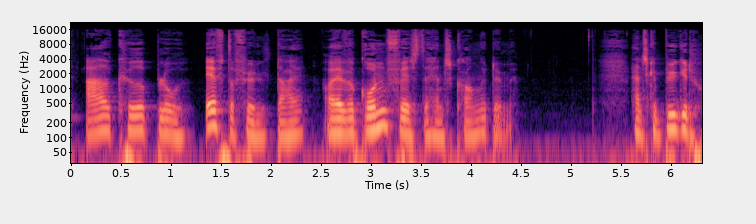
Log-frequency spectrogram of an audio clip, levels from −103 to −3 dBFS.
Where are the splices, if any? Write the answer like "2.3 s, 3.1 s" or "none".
1.2 s, 2.4 s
